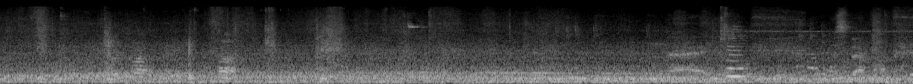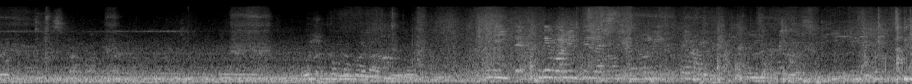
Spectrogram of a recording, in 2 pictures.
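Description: A tram's wheels squeal on the rails.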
